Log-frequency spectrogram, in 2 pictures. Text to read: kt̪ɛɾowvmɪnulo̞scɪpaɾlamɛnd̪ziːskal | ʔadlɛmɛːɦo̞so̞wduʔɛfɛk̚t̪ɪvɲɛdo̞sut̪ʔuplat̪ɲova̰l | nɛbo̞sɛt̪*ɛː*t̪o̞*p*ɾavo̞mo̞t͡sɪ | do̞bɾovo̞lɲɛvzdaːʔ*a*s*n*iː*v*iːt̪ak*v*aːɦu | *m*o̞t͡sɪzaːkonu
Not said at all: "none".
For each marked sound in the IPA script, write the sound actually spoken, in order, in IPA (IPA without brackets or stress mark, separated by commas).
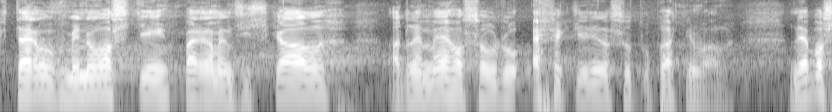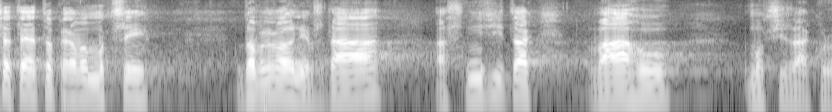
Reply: ɛː, p, a, ɲ, ʒ, v, m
